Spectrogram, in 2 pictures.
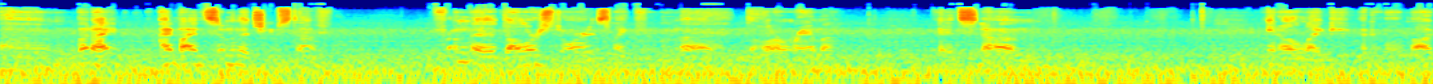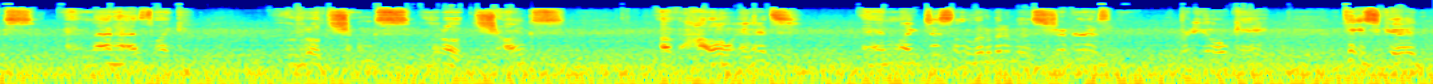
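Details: Adult man with a voice disorder he calls muscle tension dysphonia (labelled spasmodic dysphonia), with tightening on speaking that worsens with stress, sore throat from tense talking, dryness and some mucus or congestion; spasmodic dysphonia / muscle tension dysphonia.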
